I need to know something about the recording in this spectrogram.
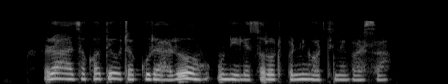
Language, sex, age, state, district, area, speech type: Nepali, female, 18-30, West Bengal, Kalimpong, rural, spontaneous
